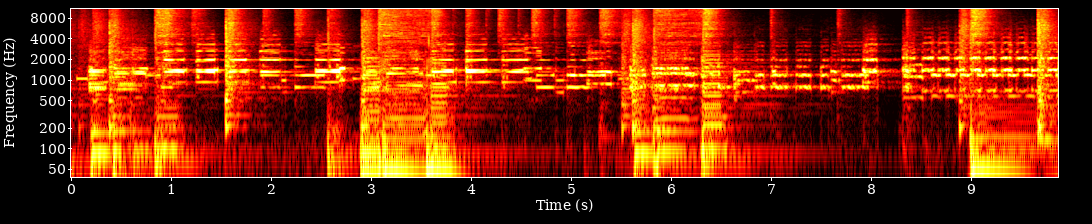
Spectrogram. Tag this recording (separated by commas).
Piano, Music, Drum, Musical instrument, Electronic organ, Keyboard (musical)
